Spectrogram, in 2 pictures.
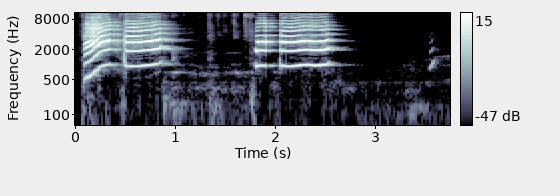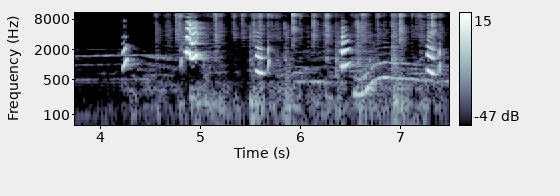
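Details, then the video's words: An Alexandrine parakeet (green parrot) gives two loud, harsh, drawn-out squawks, then a string of softer chirps, whistles and rising squeaks; parrot talking. "Green parrot sound|| Parrot talking"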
